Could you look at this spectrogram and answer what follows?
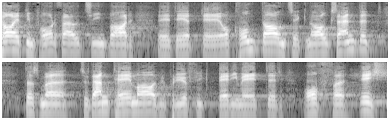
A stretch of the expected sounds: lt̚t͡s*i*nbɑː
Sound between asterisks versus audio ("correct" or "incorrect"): incorrect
